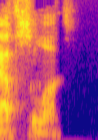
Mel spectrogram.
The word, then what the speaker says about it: Absolon: Is it Absolon or Absol? How was he? How's the band pronounced? I was right. All right, good. I had a feeling. – Absolon. Right. Like the movie.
